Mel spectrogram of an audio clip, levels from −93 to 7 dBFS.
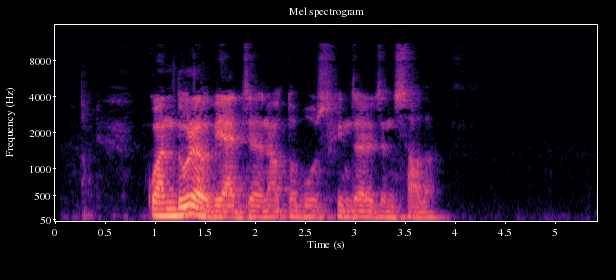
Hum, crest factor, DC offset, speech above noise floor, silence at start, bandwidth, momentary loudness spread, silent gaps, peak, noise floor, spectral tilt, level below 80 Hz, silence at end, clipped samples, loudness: none; 20 dB; under 0.1%; 57 dB; 0.95 s; 10 kHz; 16 LU; none; 0 dBFS; -76 dBFS; -8 dB/octave; -46 dBFS; 1.55 s; under 0.1%; -19 LUFS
